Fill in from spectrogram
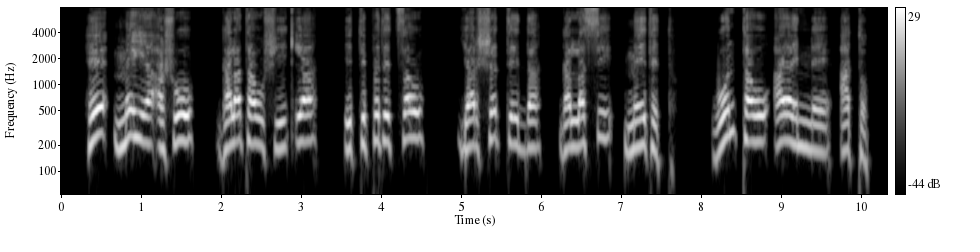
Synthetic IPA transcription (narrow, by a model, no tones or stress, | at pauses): hɛmɛhɪjaːʔɐʃuː | ɡɐlɐt̪ɐwʃiːkʼːɪjaː | ɪt̪ːɪpːɛt̪ɛt͡sːɐw | jɐɾʃːɛt̪ːe̞ːd̪ːɐ | ɡɐlːɐsːɪme̞ːt̪ɛt̪ːɔ̥ | wɔnt̪ːɐwɐjɐjnːɛɐt̪ːɔb̚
